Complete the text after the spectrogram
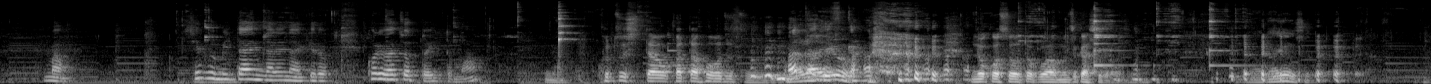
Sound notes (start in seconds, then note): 11.2 laughs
